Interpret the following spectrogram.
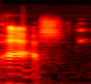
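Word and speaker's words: Æ: Well, yeah, that AE thing is pronounced ash. That like a and e that's combined or whatever. It's pronounced a. That's why he's ex Ash 12 or whatever because the AE thing is just Ash.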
